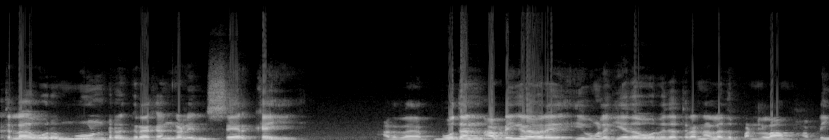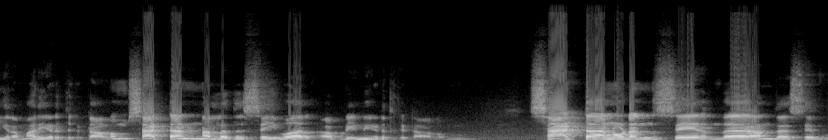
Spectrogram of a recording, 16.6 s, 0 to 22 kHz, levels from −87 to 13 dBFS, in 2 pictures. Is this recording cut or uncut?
uncut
